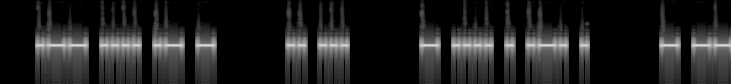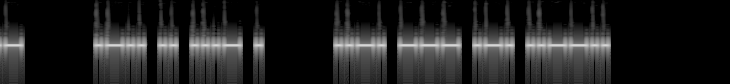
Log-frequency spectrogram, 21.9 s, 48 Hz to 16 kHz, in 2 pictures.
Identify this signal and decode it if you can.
Morse code, heard as a keyed tone, about 15 wpm, 700 Hz. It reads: WHAT IS THERE TO LIVE FOR?
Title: 2x Word-Spacing - Sentences from Top 200 Words - 15wpm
